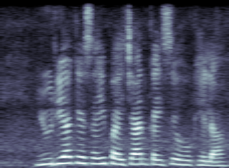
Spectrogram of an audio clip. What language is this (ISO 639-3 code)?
bho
